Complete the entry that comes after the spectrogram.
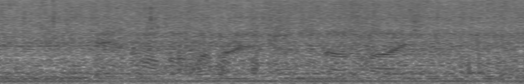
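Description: A boat engine drones steadily on the water in Metro Exodus Sam's Story, a low continuous rumble with wind and splashing, while voices talk over it.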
